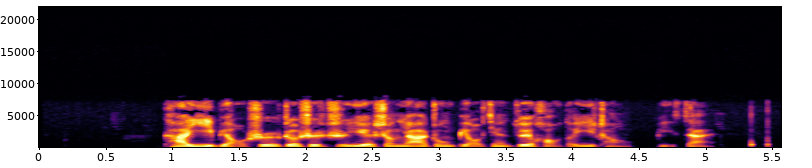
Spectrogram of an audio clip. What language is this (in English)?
Chinese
